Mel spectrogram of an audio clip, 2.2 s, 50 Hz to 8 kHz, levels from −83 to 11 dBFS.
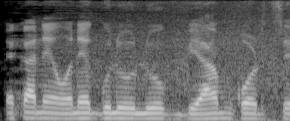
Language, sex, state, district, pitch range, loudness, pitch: Bengali, male, Assam, Hailakandi, 120-130 Hz, -13 LUFS, 125 Hz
